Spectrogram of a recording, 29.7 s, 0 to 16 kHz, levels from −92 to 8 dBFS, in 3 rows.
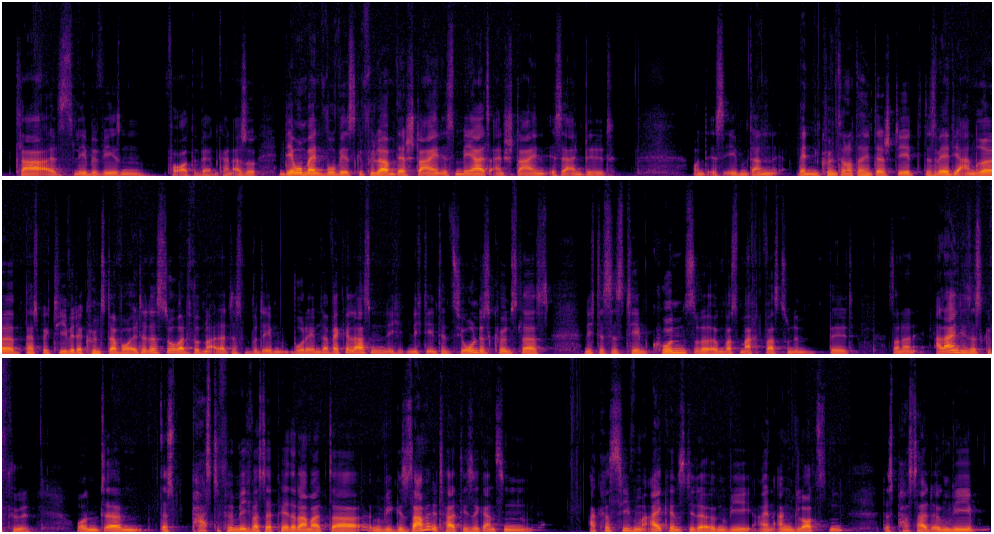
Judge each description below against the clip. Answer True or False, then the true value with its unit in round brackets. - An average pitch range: True (3.7 semitones)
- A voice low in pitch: True (125 Hz)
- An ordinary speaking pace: False (210 wpm)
